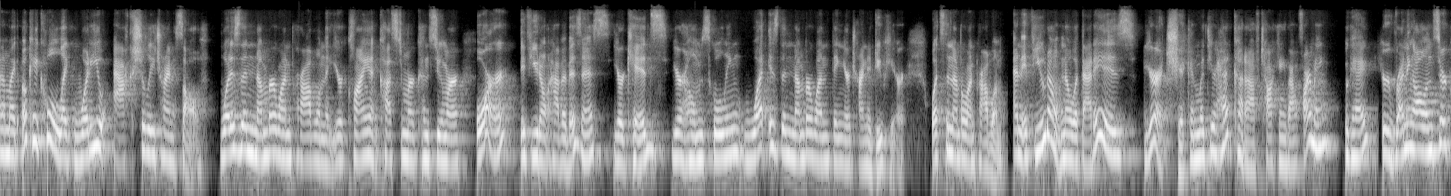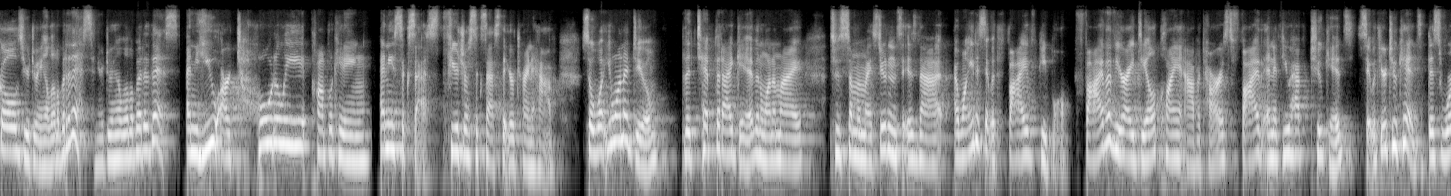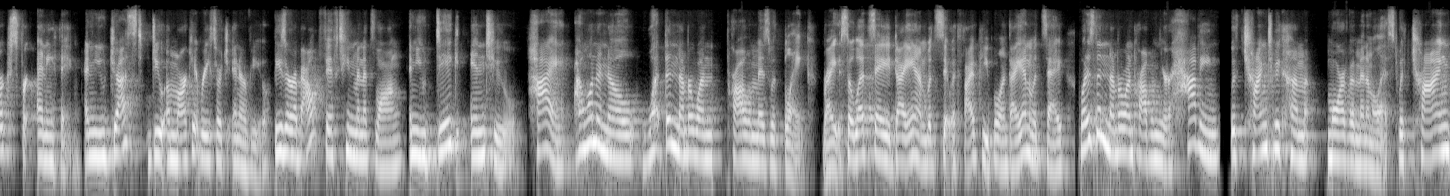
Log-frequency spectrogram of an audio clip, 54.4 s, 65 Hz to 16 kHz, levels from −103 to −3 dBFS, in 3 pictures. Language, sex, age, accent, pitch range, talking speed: English, female, 20-39, American, 170-215 Hz, 245 wpm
